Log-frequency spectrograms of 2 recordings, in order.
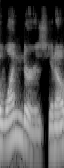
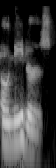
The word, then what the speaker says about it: Oneders: They were called the Wonders, but they decided on a funny spelling, ONEDERS, like the word for the number one, right? Plus ders, wonders. But everybody would mispronounce it and introduce them as the Oneaters because they'd look at ONEDER.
